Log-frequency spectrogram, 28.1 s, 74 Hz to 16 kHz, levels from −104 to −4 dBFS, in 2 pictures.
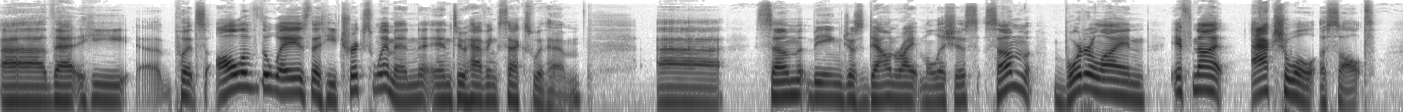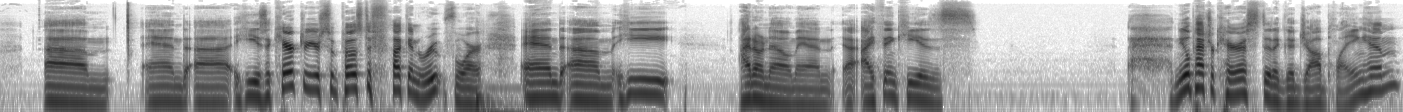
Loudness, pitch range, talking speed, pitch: -24 LUFS, 130-175 Hz, 135 wpm, 140 Hz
